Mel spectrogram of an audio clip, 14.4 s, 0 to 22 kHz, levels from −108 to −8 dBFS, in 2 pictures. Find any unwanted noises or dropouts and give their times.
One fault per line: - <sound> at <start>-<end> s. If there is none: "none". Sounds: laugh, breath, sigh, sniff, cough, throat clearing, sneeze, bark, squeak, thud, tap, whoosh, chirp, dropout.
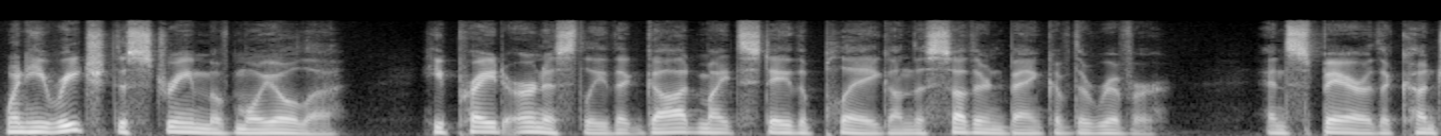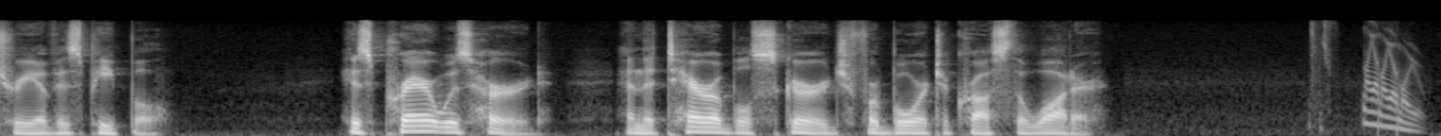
- chirp at 13.8-14.4 s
